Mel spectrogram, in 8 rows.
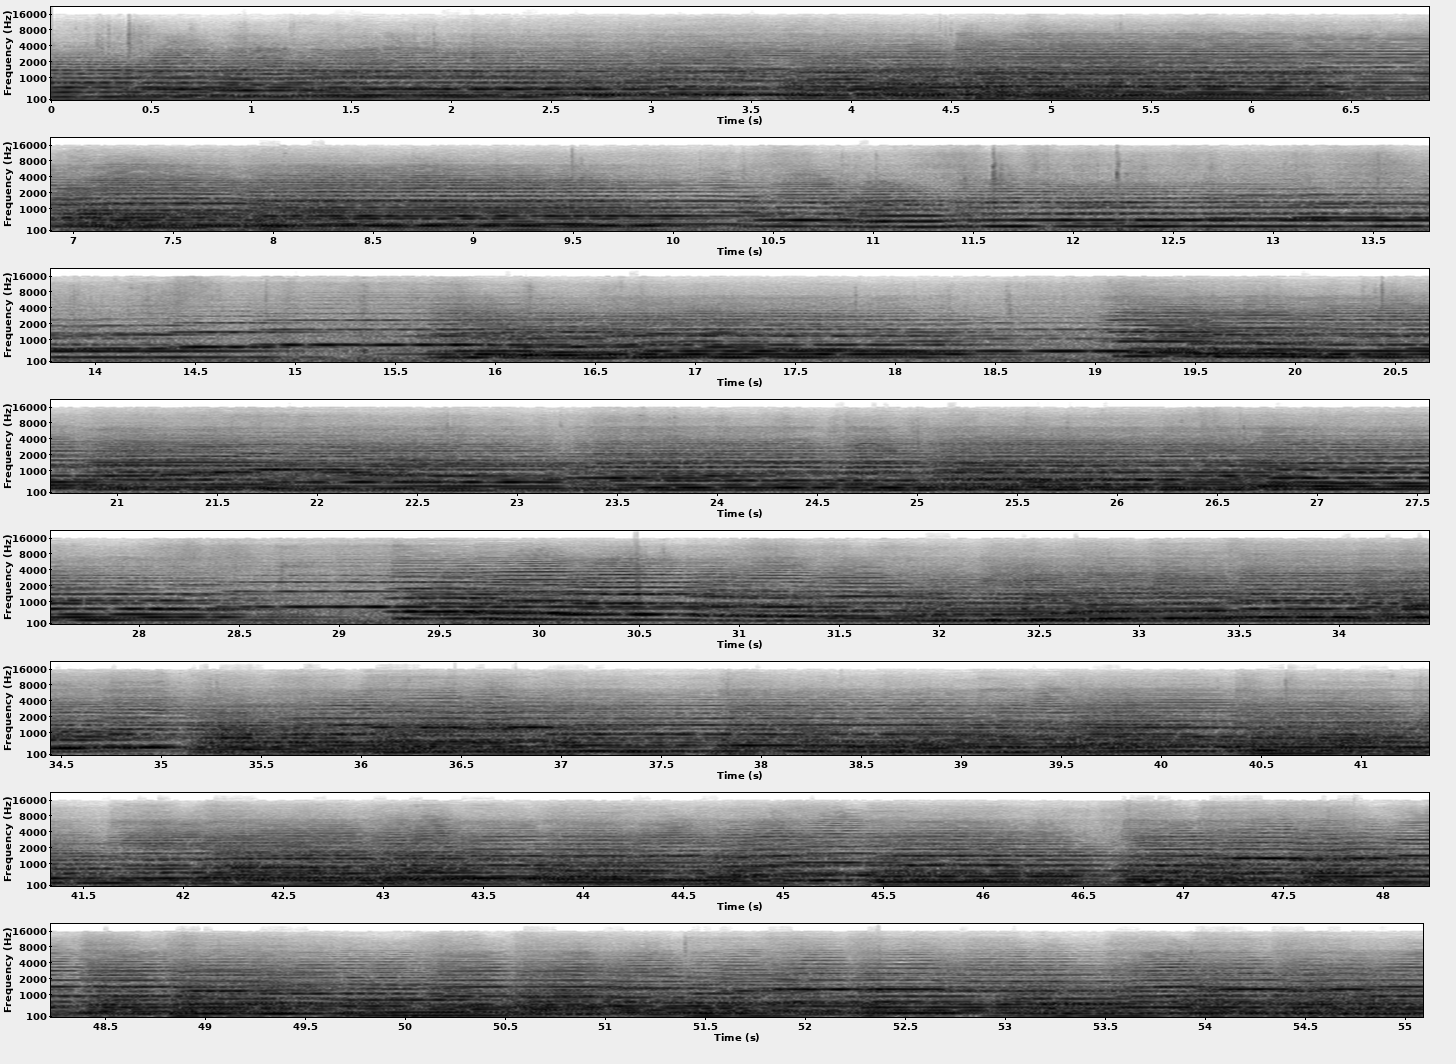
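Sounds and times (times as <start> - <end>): orchestral strings playing: 0.0 - 55.0.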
